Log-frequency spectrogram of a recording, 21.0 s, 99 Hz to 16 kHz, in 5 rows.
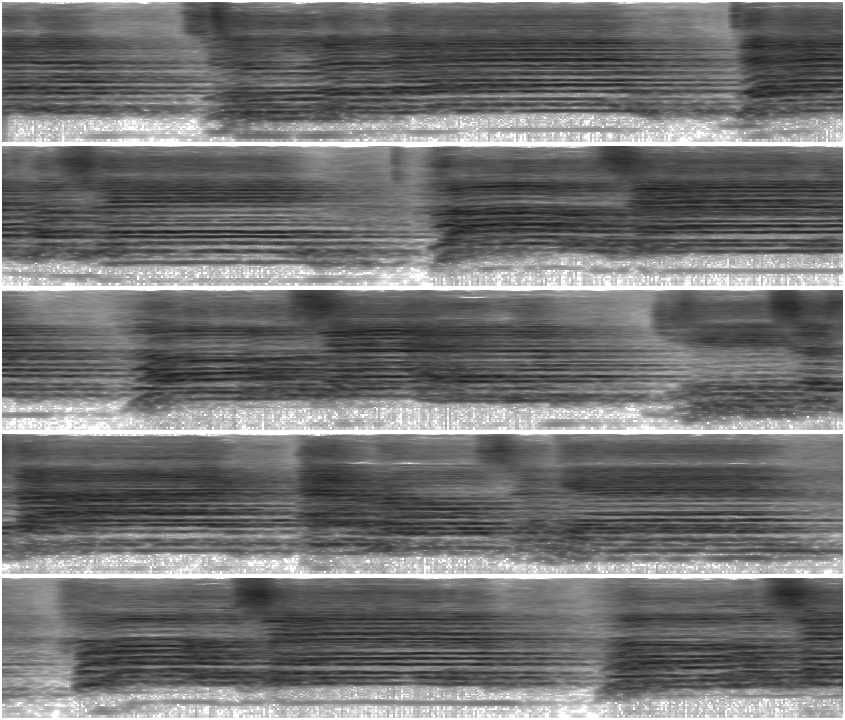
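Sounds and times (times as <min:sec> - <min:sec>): choir singing a cappella: 0:00.0 - 0:21.0.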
